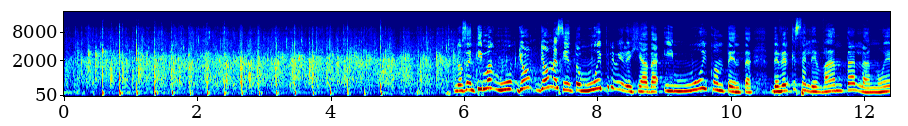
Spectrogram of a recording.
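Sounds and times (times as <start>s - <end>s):
sharper individual claps: 0.0s - 7.5s
room full of people applauding two young speakers: 0.0s - 7.6s
speech: 5.9s - 12.3s.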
